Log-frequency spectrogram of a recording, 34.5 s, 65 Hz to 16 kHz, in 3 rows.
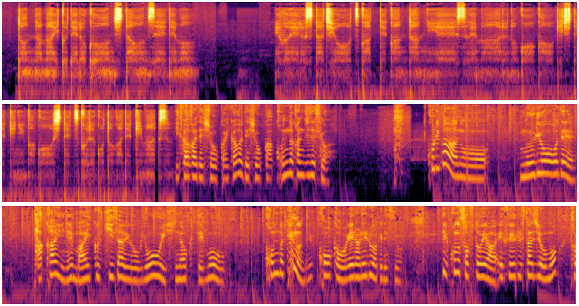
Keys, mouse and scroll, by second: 3.9-6.9 drag, 7.7-14.3 drag, 15.0 space, 18.5 click.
